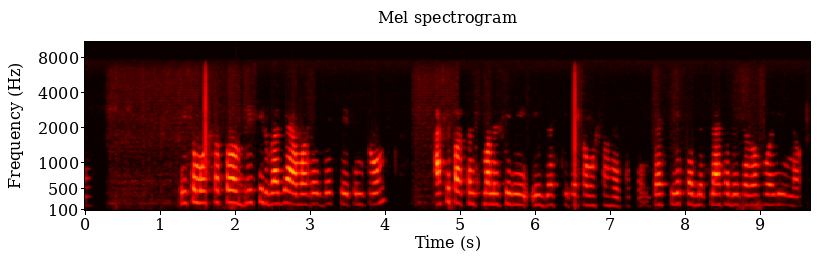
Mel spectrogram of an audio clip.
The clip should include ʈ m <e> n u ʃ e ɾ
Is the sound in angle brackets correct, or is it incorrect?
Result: incorrect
